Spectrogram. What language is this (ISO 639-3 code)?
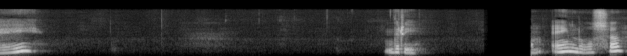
nld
